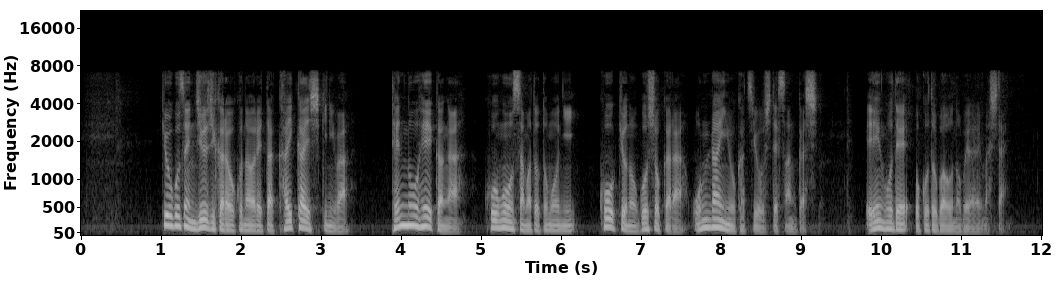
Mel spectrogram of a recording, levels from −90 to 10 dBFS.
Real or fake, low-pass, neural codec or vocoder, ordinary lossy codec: real; 7.2 kHz; none; none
